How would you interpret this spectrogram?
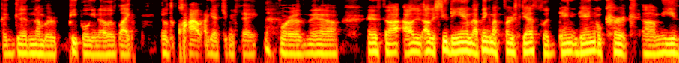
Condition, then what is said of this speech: Stuttering. But I realized, you know, I have a stutter and a lisp.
